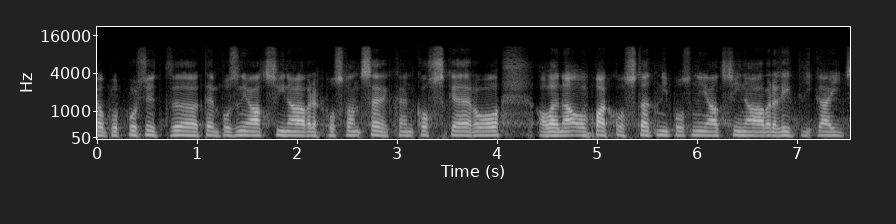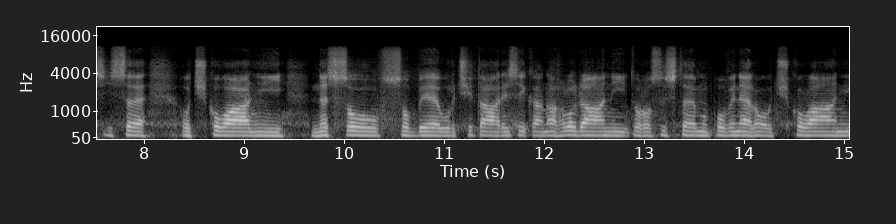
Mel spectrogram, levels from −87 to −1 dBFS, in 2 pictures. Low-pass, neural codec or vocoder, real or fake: 10.8 kHz; codec, 16 kHz in and 24 kHz out, 0.9 kbps, LongCat-Audio-Codec, fine tuned four codebook decoder; fake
